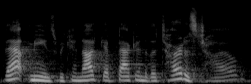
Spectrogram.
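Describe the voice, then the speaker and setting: Eccentric old female genius, acted by a woman, mid-pitched, imperious, fussy, theatrical, for radio drama. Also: brisk, natural voice. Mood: imperious, impatient. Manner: fussy, theatrical, repeats phrases. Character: imperious, eccentric elderly time-travelling genius, female Doctor. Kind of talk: live staged radio play.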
